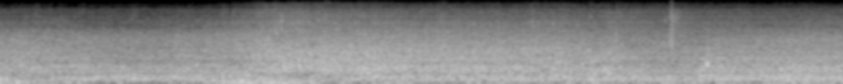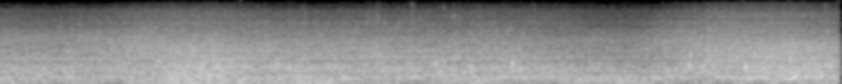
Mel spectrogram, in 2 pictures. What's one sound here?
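Small waves lap gently on the shore.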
